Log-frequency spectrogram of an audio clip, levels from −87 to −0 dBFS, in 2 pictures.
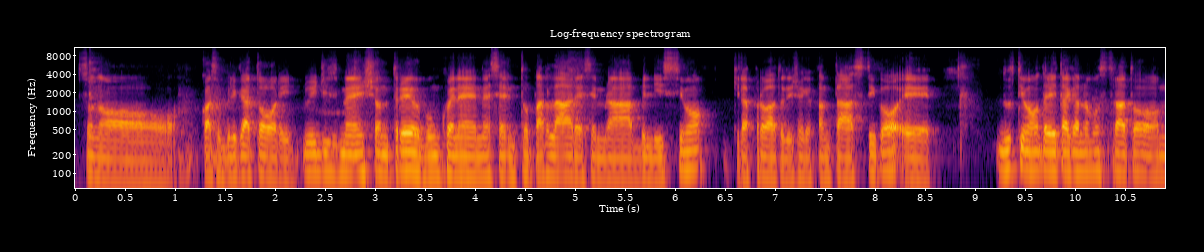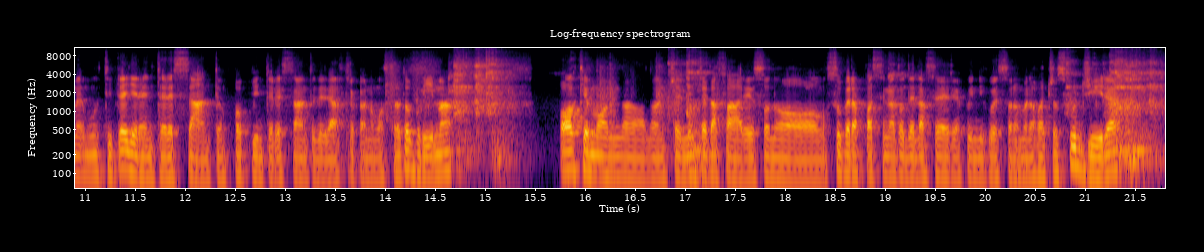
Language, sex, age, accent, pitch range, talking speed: Italian, male, 20-39, native, 90-100 Hz, 160 wpm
